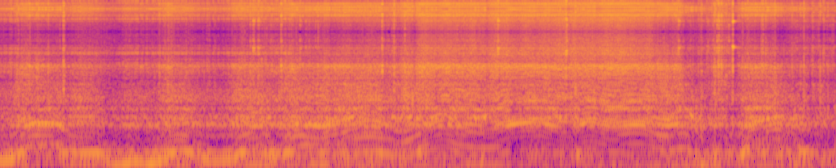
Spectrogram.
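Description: Jeep engine revving hard under load on a steep muddy hill climb, its pitch rising and falling several times as the throttle is worked.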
